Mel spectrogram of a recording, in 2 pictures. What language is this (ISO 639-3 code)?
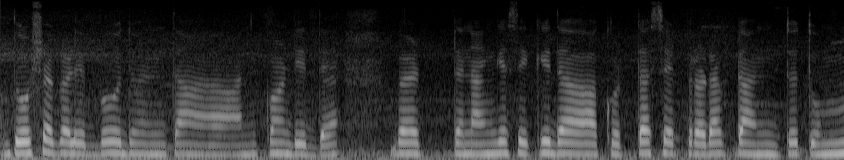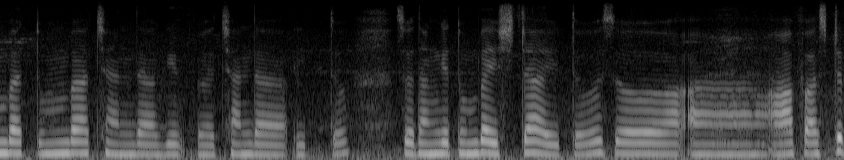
kan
